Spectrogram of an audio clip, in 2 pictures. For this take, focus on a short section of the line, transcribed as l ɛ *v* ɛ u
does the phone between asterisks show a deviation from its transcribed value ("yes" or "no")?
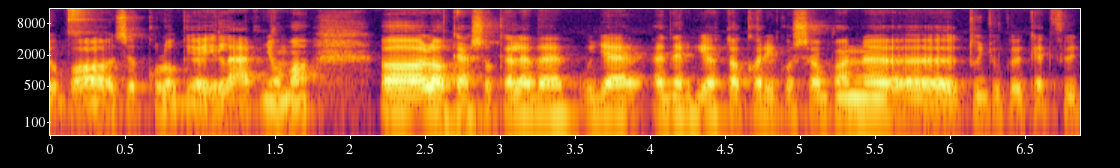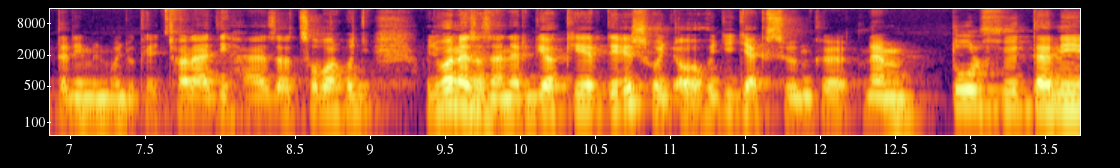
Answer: no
